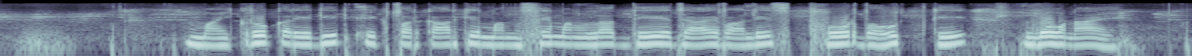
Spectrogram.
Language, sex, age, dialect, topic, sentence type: Chhattisgarhi, male, 18-24, Central, banking, statement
